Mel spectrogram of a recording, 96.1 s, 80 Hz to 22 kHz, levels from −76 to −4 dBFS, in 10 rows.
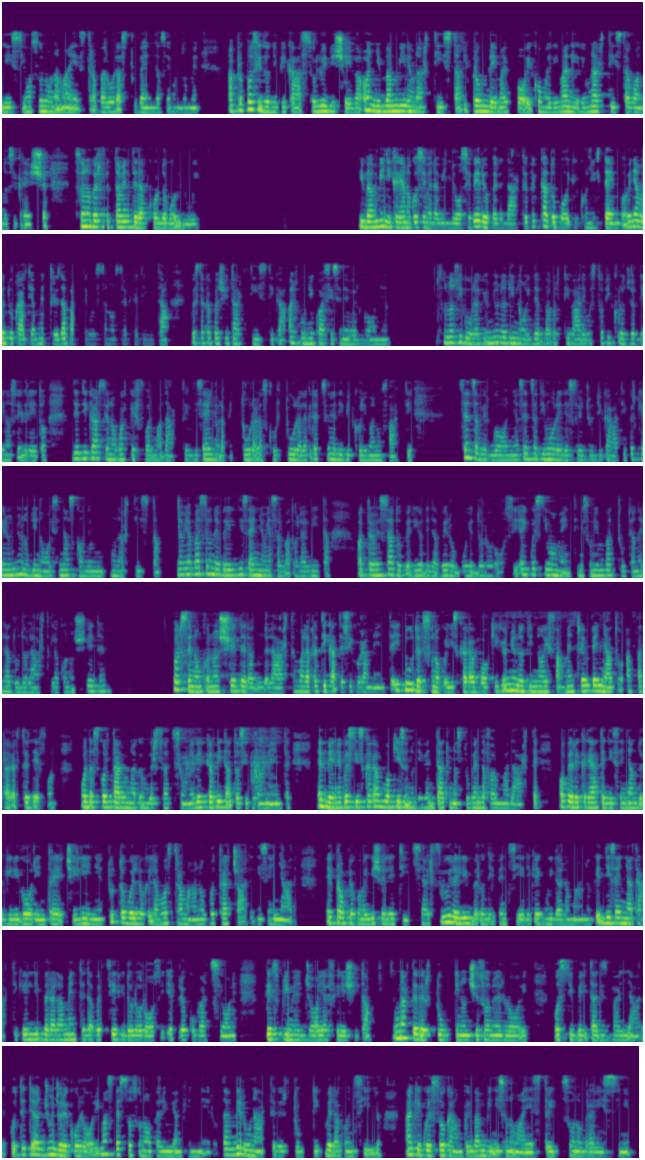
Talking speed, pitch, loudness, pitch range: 170 wpm, 175 Hz, -20 LUFS, 165-190 Hz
